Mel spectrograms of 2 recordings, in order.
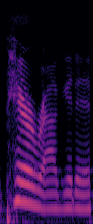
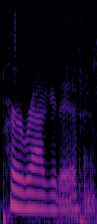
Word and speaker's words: prerogative: prerogative sir well at technically my speech we've actually been saying it wrong it's pararogative it's not prerogative my speech yeah i'm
